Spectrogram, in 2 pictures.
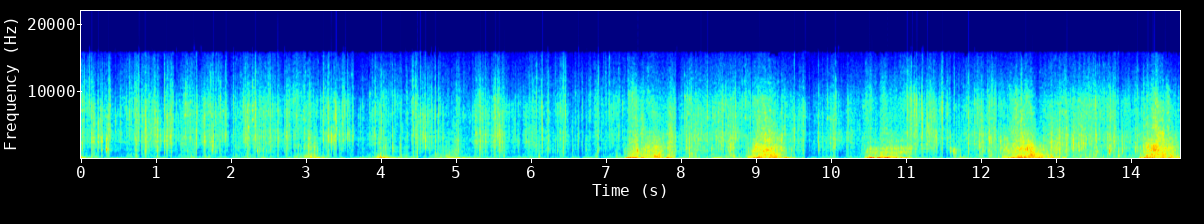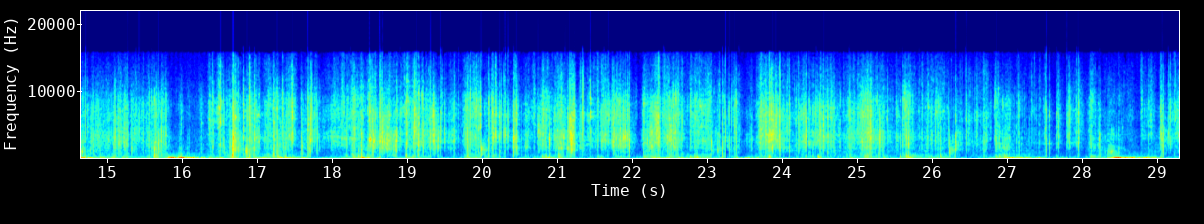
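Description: Blocks of gym chalk crunching and crumbling as bare hands break and squeeze them into loose chalk powder. A continuous run of crackling crunches, with louder crunches in the middle.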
